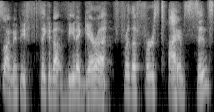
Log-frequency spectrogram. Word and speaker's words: Vida Guerra: Although he does pronounce her name as Vida Guerrera.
